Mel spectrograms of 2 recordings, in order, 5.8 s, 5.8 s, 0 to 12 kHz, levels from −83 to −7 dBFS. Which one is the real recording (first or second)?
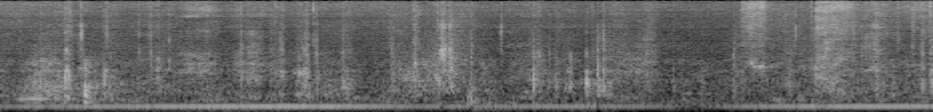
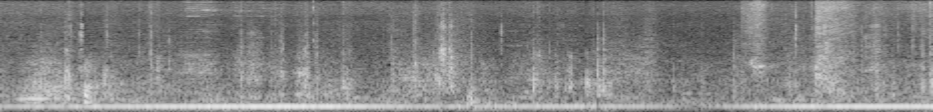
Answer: second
